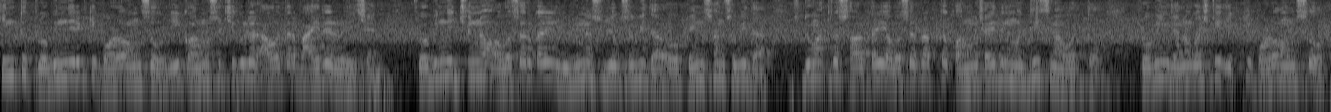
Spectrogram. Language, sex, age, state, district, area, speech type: Bengali, male, 30-45, West Bengal, Paschim Medinipur, urban, spontaneous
